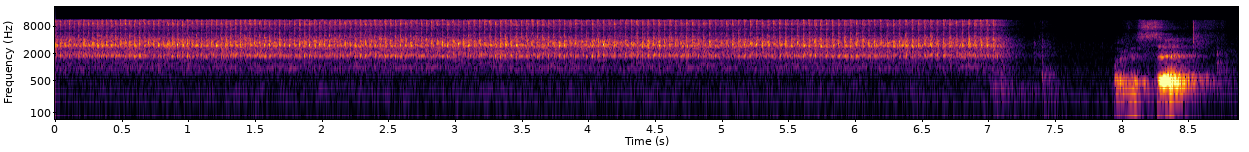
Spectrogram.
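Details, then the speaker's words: Brand-name Mavic road bike wheel spun by hand: fast, even buzz of freehub ratchet clicks while coasting, stopping cleanly; pawls sound normal and fairly quiet. "now i'm gonna show how it sounds when you spin the wheel and you hear that loud clicking noise with the chinese carbon clinchers that i'm talking about so look at this so that's really loud"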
